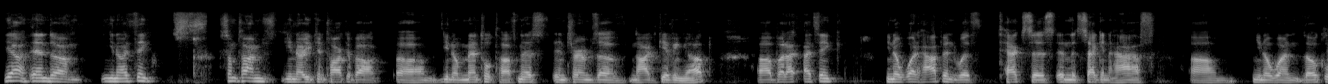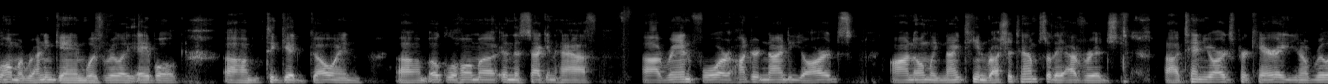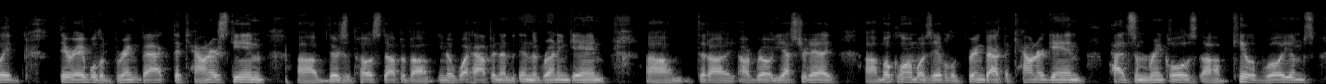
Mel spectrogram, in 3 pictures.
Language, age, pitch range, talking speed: English, 20-39, 100-110 Hz, 195 wpm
